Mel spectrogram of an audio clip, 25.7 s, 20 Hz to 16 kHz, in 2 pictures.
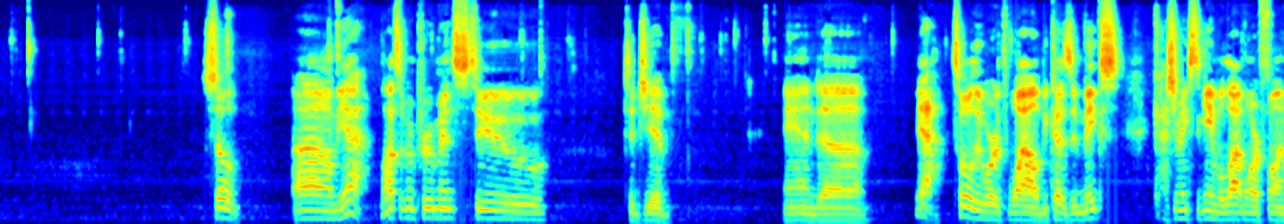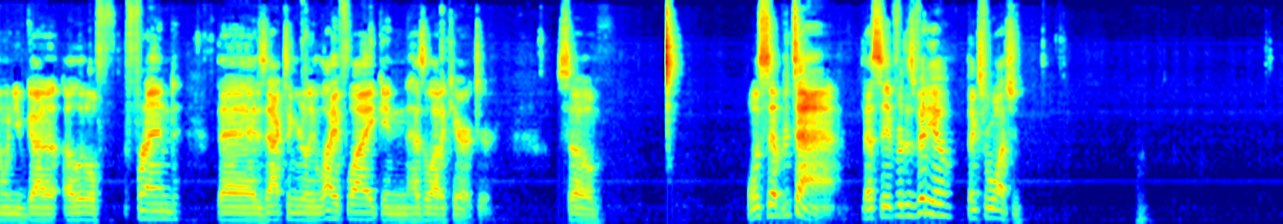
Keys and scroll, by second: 0.1-1.9 typing, 3.0-5.0 typing, 6.8-12.9 typing, 16.1-19.7 typing, 23.3 super+q.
